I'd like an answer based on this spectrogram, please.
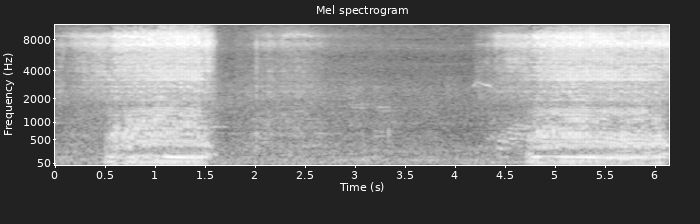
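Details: Sleeping Chow Chow gives two long, deep, rasping snores, each over a second long, separated by about three seconds of soft breathing.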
